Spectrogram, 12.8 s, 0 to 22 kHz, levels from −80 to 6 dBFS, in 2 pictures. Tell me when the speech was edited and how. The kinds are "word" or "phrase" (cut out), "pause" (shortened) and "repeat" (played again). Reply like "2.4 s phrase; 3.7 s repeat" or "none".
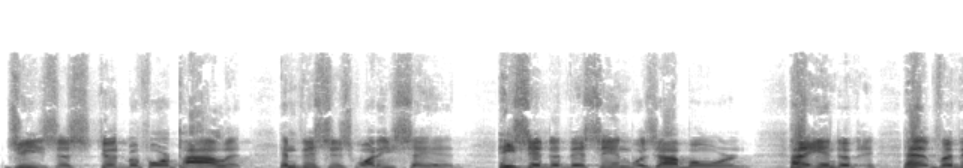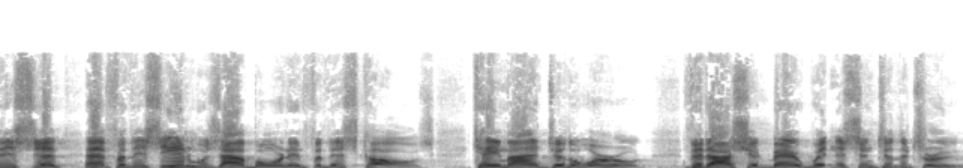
none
